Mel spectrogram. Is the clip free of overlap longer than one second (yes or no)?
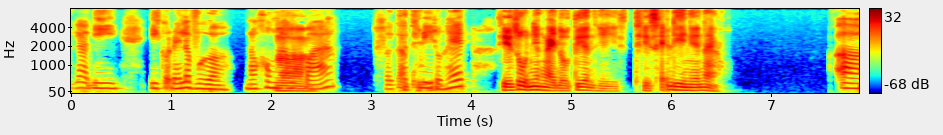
yes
